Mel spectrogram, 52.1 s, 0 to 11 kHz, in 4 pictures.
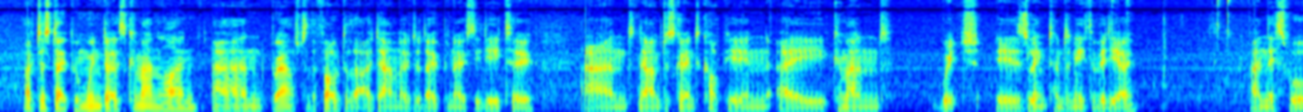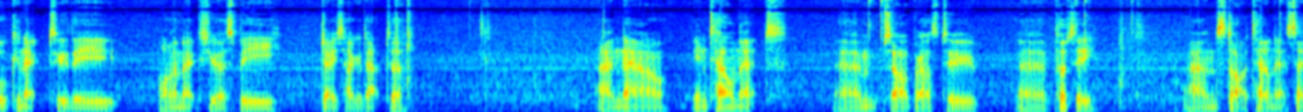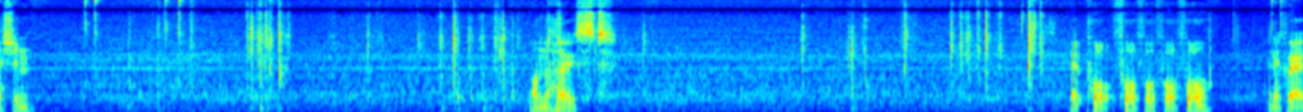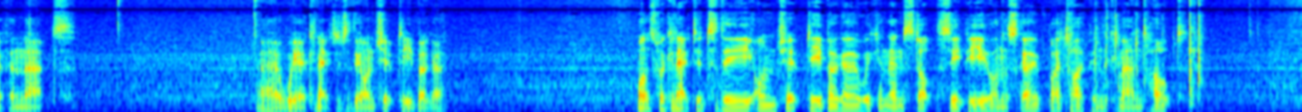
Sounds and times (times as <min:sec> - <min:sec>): Speech: 0:00.2 - 0:11.4, 0:12.5 - 0:17.2, 0:19.0 - 0:24.0, 0:24.9 - 0:26.4, 0:31.4 - 0:32.3, 0:36.8 - 0:39.9, 0:41.6 - 0:43.6, 0:45.4 - 0:51.0
Typing: 0:28.5 - 0:29.0, 0:30.4 - 0:31.3, 0:34.6 - 0:36.5.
